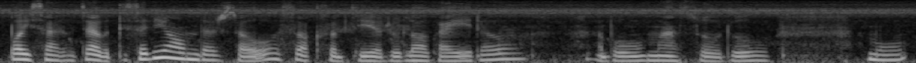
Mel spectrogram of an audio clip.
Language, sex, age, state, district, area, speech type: Nepali, female, 30-45, West Bengal, Kalimpong, rural, spontaneous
